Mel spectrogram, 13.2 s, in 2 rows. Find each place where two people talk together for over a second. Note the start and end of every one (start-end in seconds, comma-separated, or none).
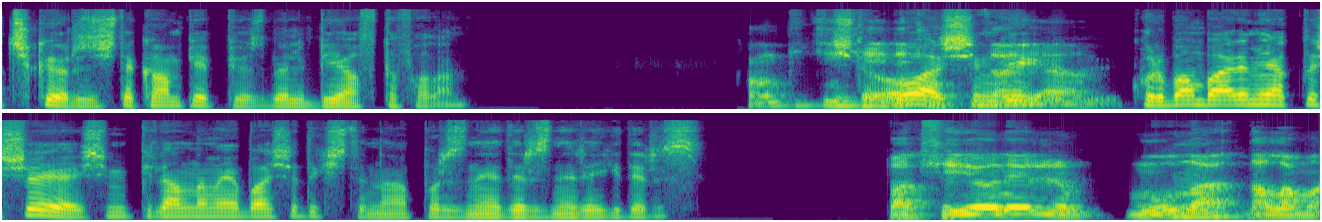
4.1-5.5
